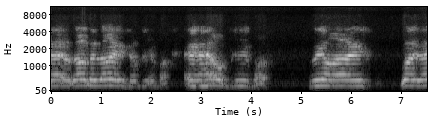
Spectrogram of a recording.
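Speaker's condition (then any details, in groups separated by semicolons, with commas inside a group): Speech impairment after birth surgery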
